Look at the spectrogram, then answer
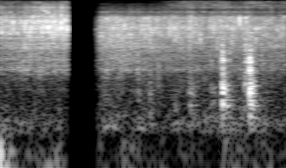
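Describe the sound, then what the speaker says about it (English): Orange bell pepper and onion fry on a camp stove with a steady close sizzle, broken by a brief silent gap, then a couple of stirring scrapes. "drop my orange bell pepper and onion right in the middle of that, and fry those up"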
